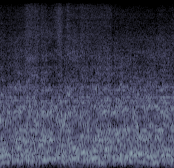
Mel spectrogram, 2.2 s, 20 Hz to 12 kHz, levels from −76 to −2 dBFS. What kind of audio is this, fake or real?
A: fake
